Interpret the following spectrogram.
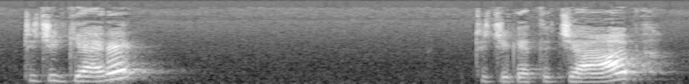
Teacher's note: Because job is a noun. So we reduce pronouns and we stress nouns.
